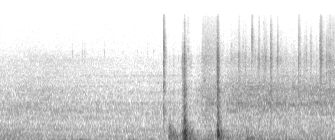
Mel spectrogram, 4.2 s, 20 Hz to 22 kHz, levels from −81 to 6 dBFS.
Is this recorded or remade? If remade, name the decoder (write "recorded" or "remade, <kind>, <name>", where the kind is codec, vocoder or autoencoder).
recorded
